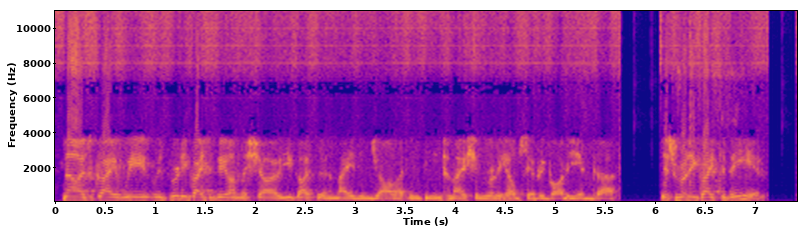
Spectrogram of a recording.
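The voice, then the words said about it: Australian accent. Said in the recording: “He sounds like he's got an Aussie or a New Zealand accent”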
